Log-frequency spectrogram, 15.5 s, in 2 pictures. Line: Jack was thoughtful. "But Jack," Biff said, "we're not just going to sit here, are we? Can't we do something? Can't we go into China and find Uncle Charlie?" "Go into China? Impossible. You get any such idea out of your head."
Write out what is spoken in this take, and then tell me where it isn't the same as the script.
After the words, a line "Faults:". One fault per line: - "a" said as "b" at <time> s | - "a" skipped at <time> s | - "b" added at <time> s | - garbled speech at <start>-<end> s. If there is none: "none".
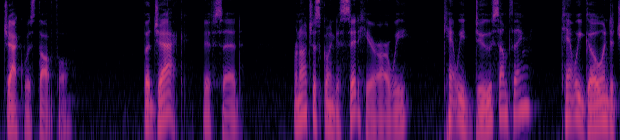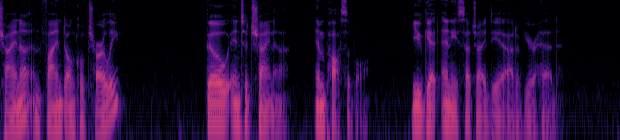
Jack was thoughtful. "But Jack," Biff said, "we're not just going to sit here, are we? Can't we do something? Can't we go into China and find Uncle Charlie?" "Go into China? Impossible. You get any such idea out of your head."
Faults:
none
